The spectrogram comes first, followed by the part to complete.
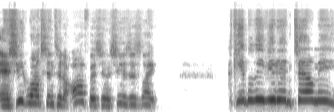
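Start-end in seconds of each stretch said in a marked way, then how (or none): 3.4-5.0 put-on shrill, very high hollering yell. Retelling how a woman came into the office at him, imitating her yelling. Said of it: "Start hollering and yelling at me".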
